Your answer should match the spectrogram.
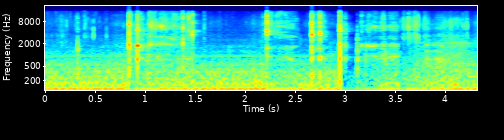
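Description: A metal spoon scraping and tapping against mixing bowls as a sauce mixture is scraped out onto ground beef in a stainless steel bowl: a few light, separate clinks over a low steady hum.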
